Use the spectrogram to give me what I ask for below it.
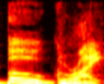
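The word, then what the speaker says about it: Bo Gritz: Bo Grits is an interesting character, but it's pronounced Bo Grite.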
